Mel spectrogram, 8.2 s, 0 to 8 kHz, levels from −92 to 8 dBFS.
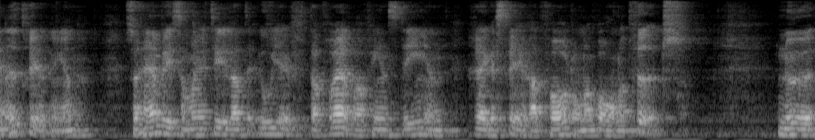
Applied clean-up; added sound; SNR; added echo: none; none; none; reverberation time 0.4 s.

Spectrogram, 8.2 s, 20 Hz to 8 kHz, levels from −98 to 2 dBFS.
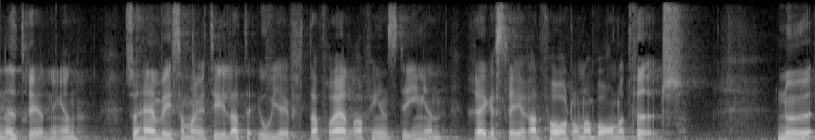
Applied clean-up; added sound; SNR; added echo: none; none; none; none.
